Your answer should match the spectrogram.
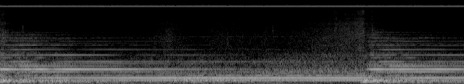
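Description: Church bells ring steadily in Boston after a moment of silence on the third anniversary of the Boston Marathon bombings, their rich harmonic tones sustaining and overlapping, with a fresh strike near the end renewing the sound. No voices, just the resonant pealing.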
